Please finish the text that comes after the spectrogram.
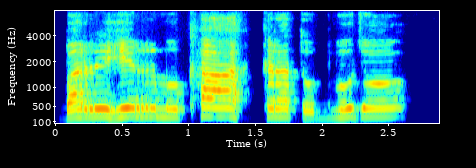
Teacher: when Mukha Visarga is there after Ka, you have to pronounce half Visarga.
